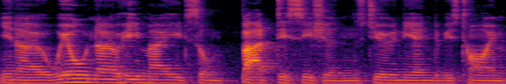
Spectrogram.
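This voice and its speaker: Speaking with a British accent, a man talks at a fairly slow pace. His pitch is fairly low and his tone bright and sharp. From UK. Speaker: wrestling commentator YouTuber. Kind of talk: casual monologue vlog. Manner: hesitant, many fillers.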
